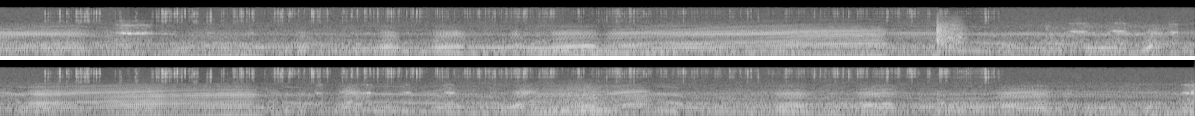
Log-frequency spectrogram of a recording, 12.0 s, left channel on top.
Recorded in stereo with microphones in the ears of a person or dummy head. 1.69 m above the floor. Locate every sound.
0.5 s crumpling: 25° right (ahead or behind)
